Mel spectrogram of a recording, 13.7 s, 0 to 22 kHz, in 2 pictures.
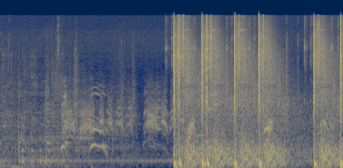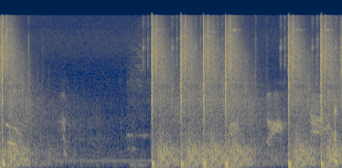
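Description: Bursts of automatic gunfire in Far Cry 3 erupt in loud, rapid volleys at intervals, separated by quieter stretches with faint background sound and a low hum.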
